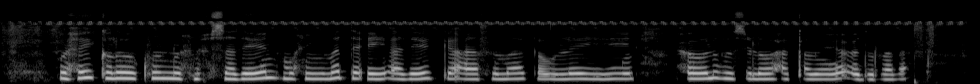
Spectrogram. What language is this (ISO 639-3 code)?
som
